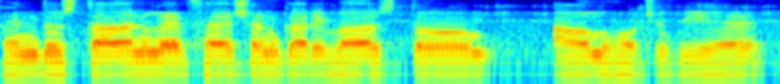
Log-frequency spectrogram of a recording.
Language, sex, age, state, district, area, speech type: Urdu, male, 45-60, Uttar Pradesh, Gautam Buddha Nagar, rural, spontaneous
